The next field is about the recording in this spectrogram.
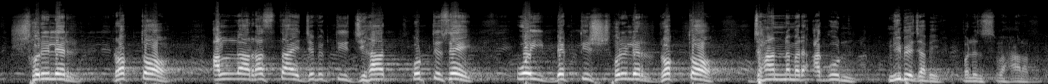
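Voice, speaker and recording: A man preaching an emphatic, exhorting Islamic sermon, repeating phrases for effect. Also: very high-pitched. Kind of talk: impassioned sermon to listeners. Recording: long hall reverb on voice.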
